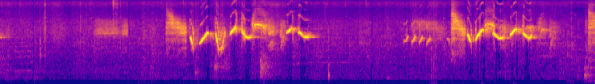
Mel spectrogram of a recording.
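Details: Common iora lure song to make silent birds sing back: two bursts of lively zigzagging whistled notes rising and falling quickly, with short buzzy notes between and brief pauses.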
